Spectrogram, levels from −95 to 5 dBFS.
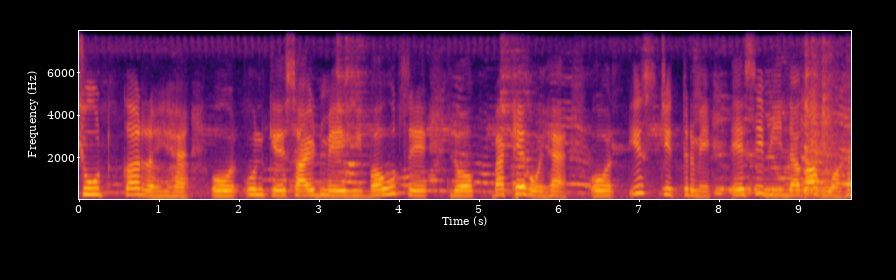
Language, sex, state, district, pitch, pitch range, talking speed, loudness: Hindi, female, Punjab, Fazilka, 240 Hz, 225-265 Hz, 150 wpm, -16 LUFS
